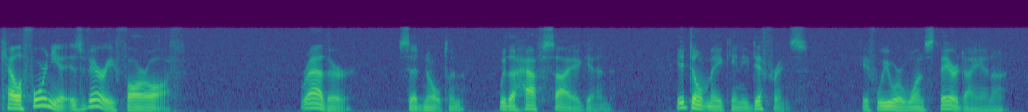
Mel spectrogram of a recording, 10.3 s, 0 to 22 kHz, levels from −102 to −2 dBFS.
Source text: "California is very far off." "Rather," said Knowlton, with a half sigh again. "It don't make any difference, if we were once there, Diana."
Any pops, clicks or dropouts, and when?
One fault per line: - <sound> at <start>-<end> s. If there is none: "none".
none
